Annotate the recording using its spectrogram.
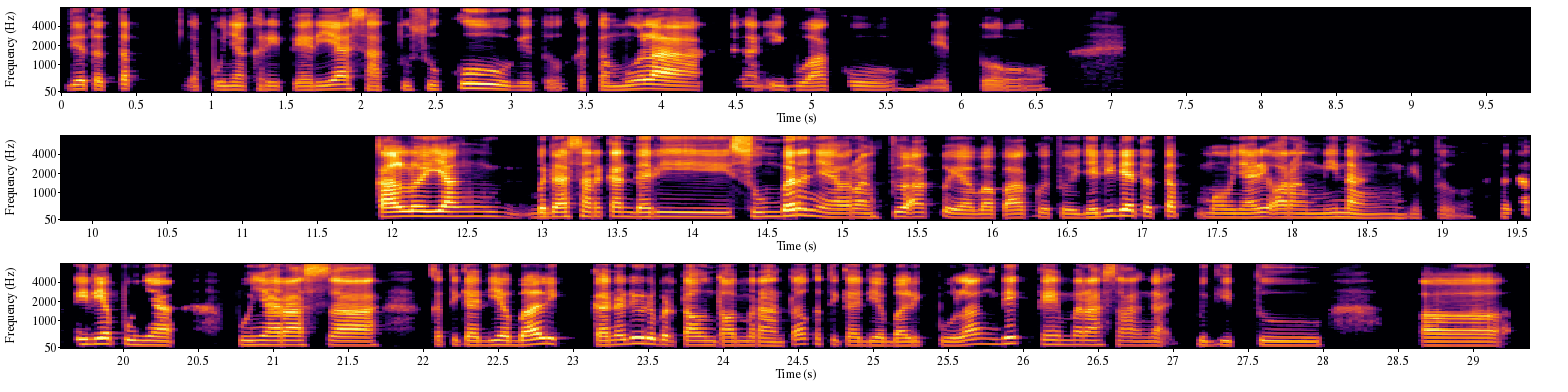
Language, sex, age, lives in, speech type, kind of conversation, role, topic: Indonesian, male, 45-49, Indonesia, conversation, podcast, guest, Bisakah kamu menceritakan pengalamanmu tumbuh dalam dua budaya yang berbeda?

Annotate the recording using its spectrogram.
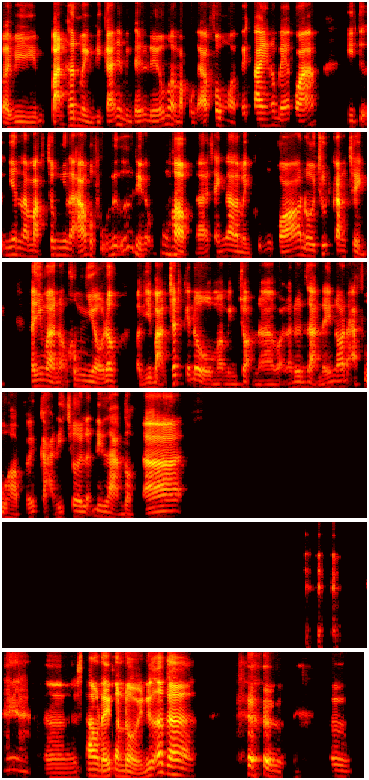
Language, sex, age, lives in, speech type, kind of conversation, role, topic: Vietnamese, male, 30-34, Vietnam, conversation, podcast, guest, Bạn thường lấy cảm hứng về phong cách từ đâu?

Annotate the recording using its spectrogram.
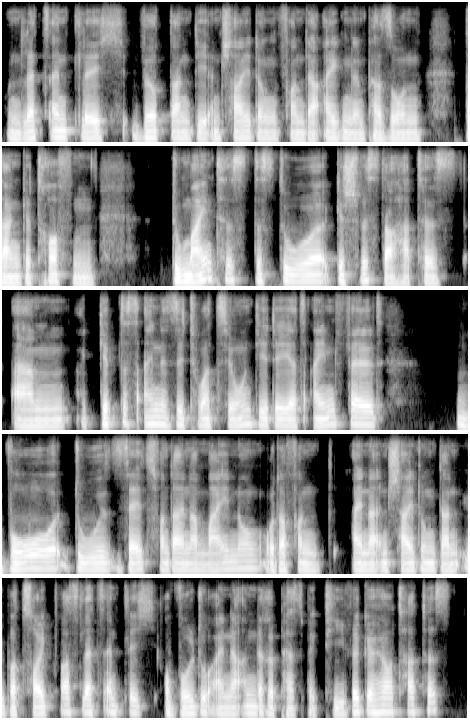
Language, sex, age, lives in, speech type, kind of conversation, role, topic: German, male, 20-24, Germany, conversation, podcast, host, Wer beeinflusst deine wichtigen Entscheidungen am meisten?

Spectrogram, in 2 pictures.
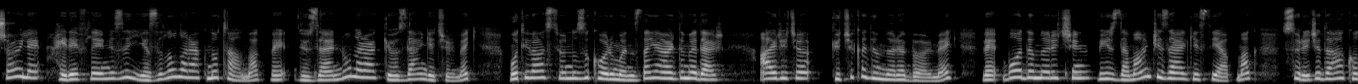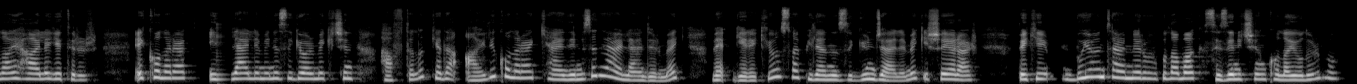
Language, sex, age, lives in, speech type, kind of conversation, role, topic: Turkish, female, 25-29, Italy, read, expert-assistant, expert, Hedef belirlemenin önemi nedir?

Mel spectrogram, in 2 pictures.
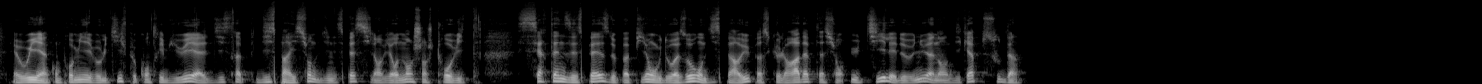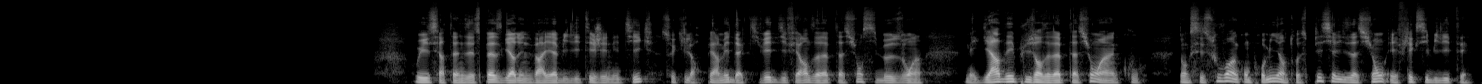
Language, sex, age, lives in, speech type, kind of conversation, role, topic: French, male, 30-34, France, read, expert-assistant, expert, Changer pour survivre : l’évolution, c’est toujours positif ou il y a des risques ?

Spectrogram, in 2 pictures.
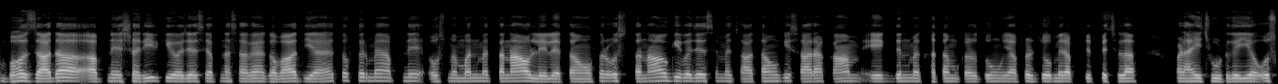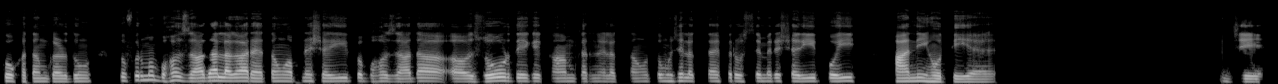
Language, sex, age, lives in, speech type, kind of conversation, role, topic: Hindi, male, 25-29, India, conversation, advice, user, मैं अपने शरीर को जल्दी और आसानी से कैसे आराम दे सकता हूँ?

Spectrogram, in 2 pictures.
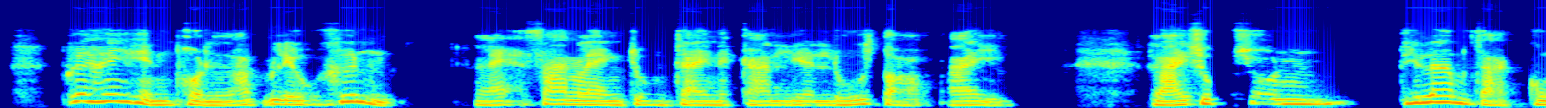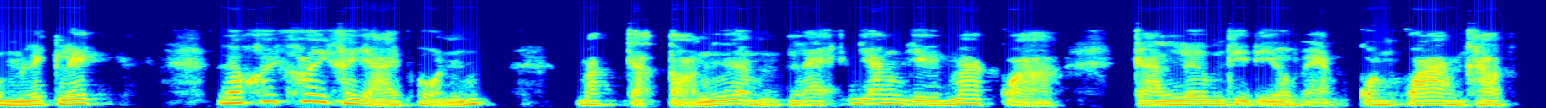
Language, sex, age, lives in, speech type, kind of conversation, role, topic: Thai, female, 30-34, Thailand, read, expert-assistant, expert, เทคโนโลยีใหม่ช่วยต่อยอดสินค้าท้องถิ่นในชุมชนได้อย่างไร?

